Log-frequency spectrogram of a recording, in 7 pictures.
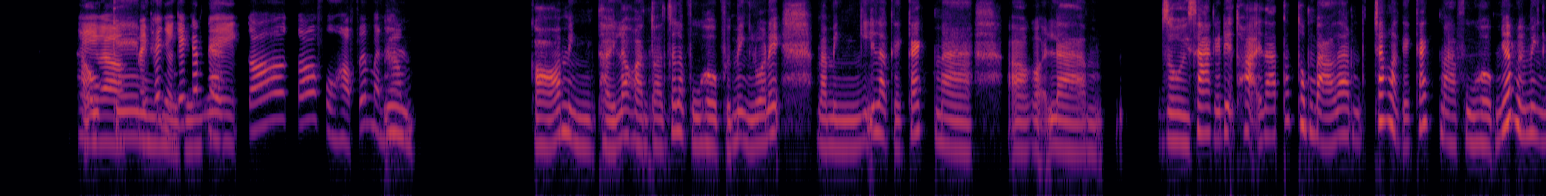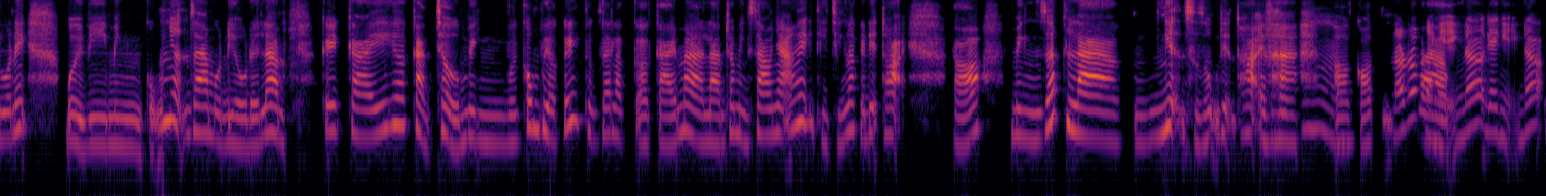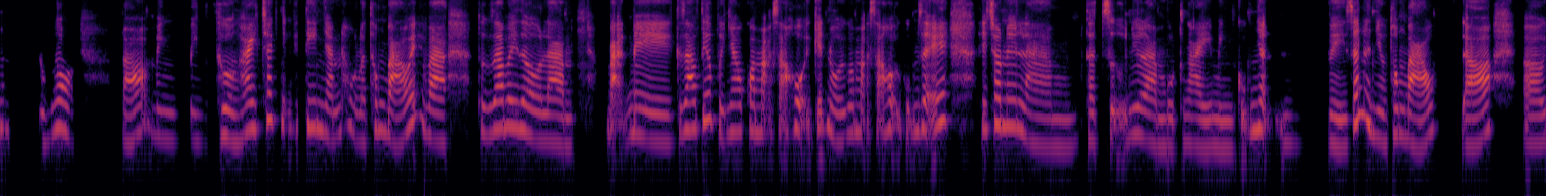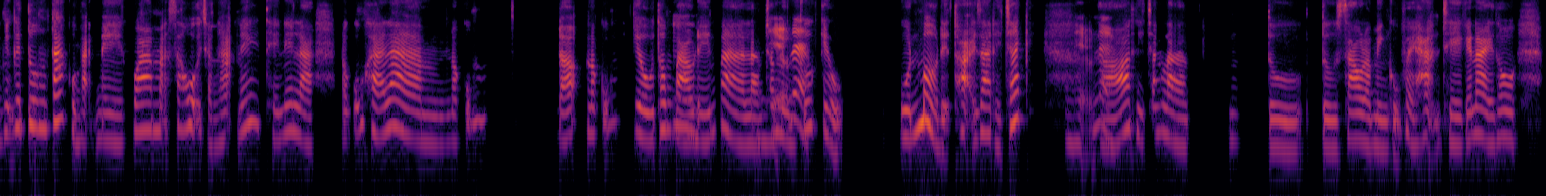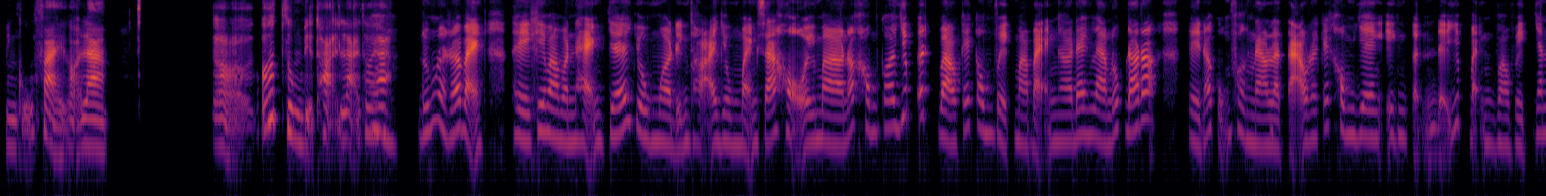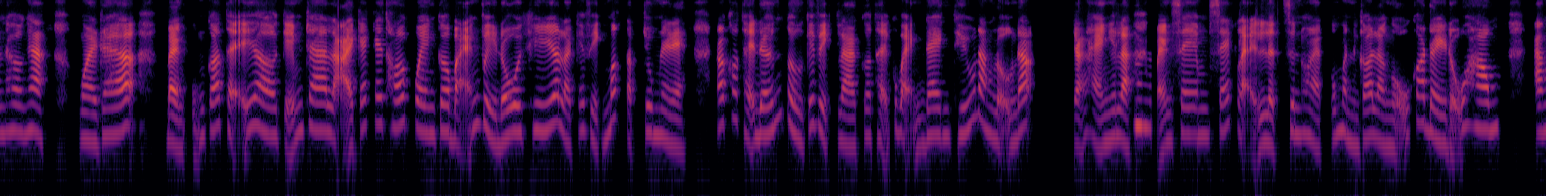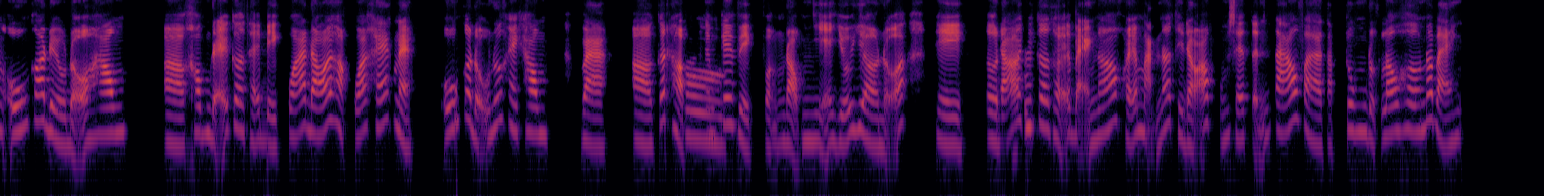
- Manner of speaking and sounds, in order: other background noise; tapping; laughing while speaking: "và"; tsk
- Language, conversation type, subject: Vietnamese, advice, Làm thế nào để tôi có thể tập trung làm việc lâu hơn?
- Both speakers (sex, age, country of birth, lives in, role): female, 20-24, Vietnam, Vietnam, user; female, 25-29, Vietnam, Vietnam, advisor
